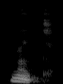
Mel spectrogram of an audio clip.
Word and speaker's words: knight: you know about night that is k-n-i-g-h-t night not an idht right pronunciations are same but meanings are different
